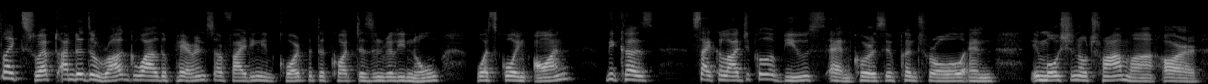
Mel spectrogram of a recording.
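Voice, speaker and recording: A woman's voice: on the low side, moderate pace. A woman from Thailand, an interview guest and musician, speaking earnestly and reflectively about her life. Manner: earnest, reflective, with soft laughs. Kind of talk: conversational interview.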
